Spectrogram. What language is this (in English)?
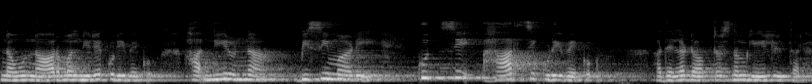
Kannada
